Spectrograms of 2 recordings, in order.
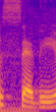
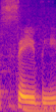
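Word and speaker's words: Sebi: there's a gentleman called dr sebby or sabi depending on how you pronounce it and for years he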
